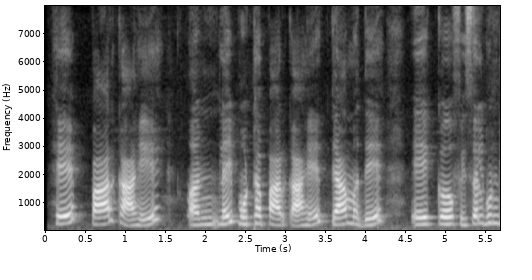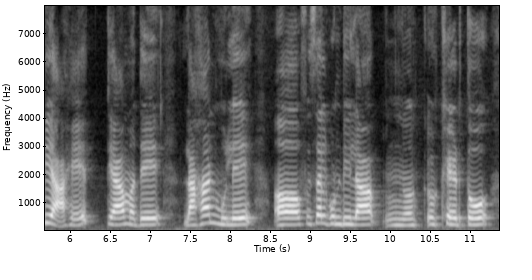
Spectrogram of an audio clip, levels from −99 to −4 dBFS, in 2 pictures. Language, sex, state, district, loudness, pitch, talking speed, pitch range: Marathi, female, Maharashtra, Aurangabad, -16 LUFS, 235 Hz, 100 wpm, 225-260 Hz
